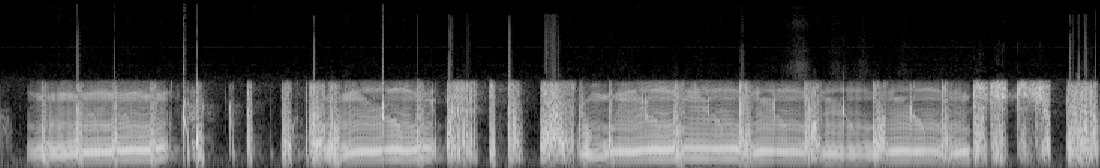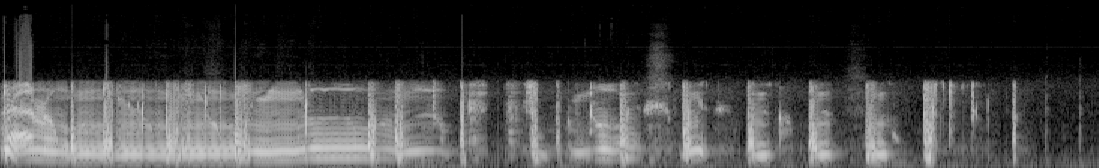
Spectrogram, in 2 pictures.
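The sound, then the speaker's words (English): A voice hums a steady, tonal melody while punching in percussive beatbox clicks and pops, then breaks into choppy bursts of beatbox rhythm near the end, fairly loud. “Well, can you still hum and beatbox, …? I can hum and beatbox.”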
